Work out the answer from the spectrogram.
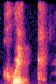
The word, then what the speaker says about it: qui: So we say quick, quiet. If you were to say the word who, which is QUI in Latin, it would be qui.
